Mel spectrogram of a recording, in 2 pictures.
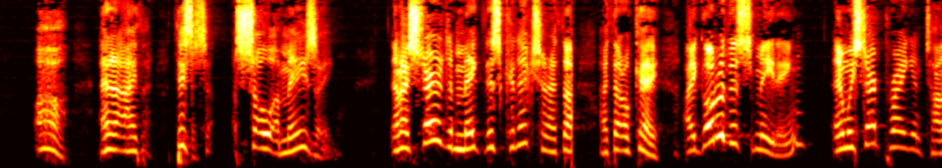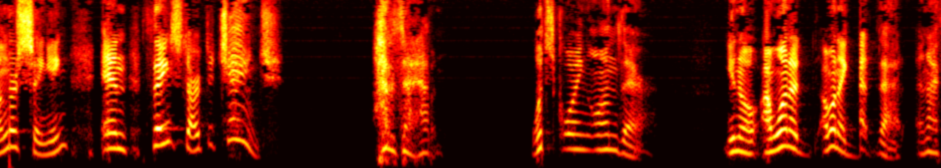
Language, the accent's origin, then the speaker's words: English; Canada; I'm a Canadian. Can't work. Don't have a green visa or anything, or a green card.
